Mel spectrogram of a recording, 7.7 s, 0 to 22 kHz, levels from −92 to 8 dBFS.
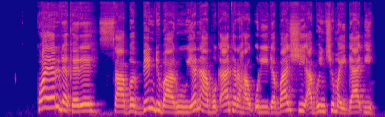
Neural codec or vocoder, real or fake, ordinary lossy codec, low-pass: none; real; none; none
